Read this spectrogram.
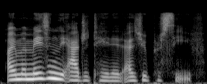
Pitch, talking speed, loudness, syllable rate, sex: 205 Hz, 200 wpm, -16 LUFS, 7.6 syllables/s, female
